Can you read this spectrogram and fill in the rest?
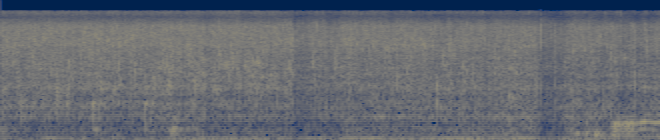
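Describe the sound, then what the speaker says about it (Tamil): Ginger, garlic and green chili sizzle steadily in hot oil in a pan, a loud, continuous frying hiss with faint stirring scrapes and no voices. "இஞ்சி பூண்டு பச்சை மிளகாய் போட்டுக்கலாம்,"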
